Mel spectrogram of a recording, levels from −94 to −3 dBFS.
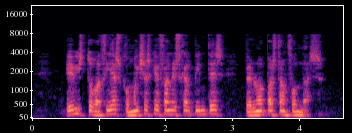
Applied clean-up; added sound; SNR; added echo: none; none; none; none.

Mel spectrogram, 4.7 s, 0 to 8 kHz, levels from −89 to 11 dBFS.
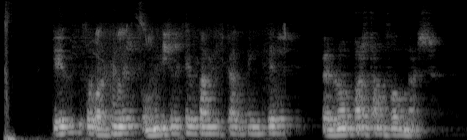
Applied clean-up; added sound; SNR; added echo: neural mask model DeepFilterNet 3.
